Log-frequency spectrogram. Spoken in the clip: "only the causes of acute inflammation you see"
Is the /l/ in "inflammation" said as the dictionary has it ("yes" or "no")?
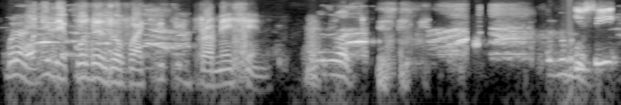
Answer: no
